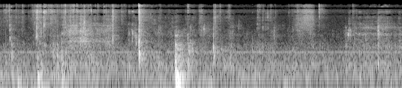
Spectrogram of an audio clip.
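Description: A person chewing a mouthful of luncheon-meat and egg baguette sandwich close to the microphone, with faint moist mouth sounds and small crackles. There is a sharp click a little over two seconds in and a short, low thump at about three seconds.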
